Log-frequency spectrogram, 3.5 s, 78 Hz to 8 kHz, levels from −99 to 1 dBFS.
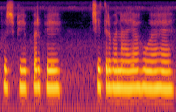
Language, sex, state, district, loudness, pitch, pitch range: Hindi, female, Jharkhand, Palamu, -14 LUFS, 215 Hz, 215-220 Hz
